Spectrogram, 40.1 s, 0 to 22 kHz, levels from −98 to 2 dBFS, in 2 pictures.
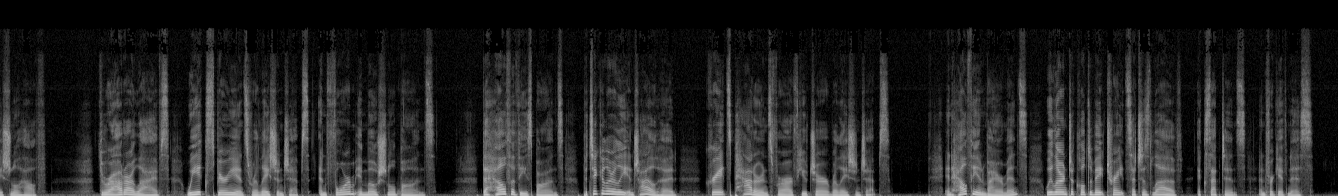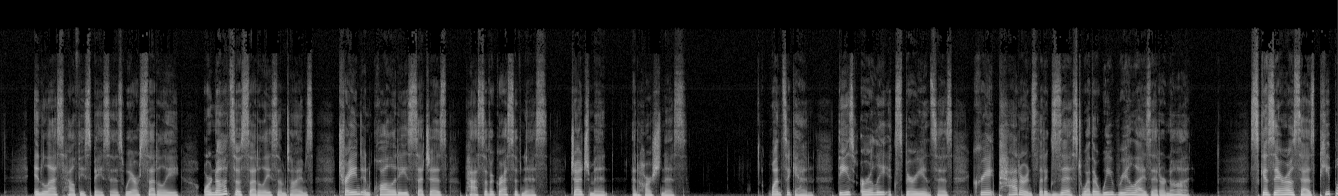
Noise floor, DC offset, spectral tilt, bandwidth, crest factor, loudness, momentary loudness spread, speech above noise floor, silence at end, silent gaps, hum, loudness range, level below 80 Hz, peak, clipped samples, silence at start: -71 dBFS; under 0.1%; -5 dB/octave; 18 kHz; 18 dB; -30 LUFS; 10 LU; 42 dB; 0 s; none; none; 4 LU; -58 dBFS; -12 dBFS; under 0.1%; 0 s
